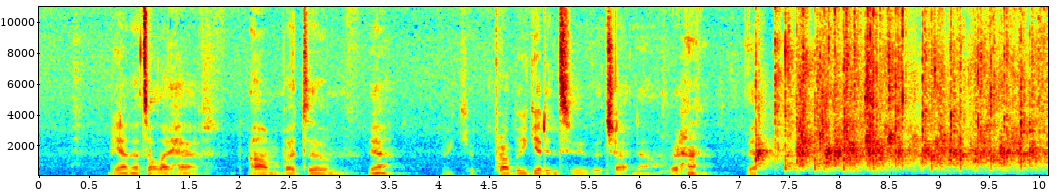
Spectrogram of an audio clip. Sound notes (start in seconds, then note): 6.5 chuckles; 7.1 applause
